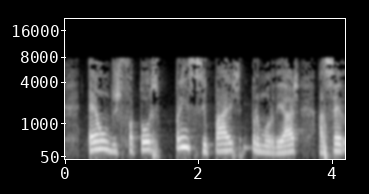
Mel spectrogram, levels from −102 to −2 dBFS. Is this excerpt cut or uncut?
cut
